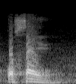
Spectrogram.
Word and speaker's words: قصی: عموماً حضرت قصے علیہ السلام کو لوگ قصی کہہ دیتے ہیں، یہ تلفظ غلط ہے، ان کا صحیح تلفظ ہے قصے۔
